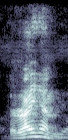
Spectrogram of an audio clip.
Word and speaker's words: Raihan: Yeah, Raihan. We called him Raihan. It's like the same. Ryan.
